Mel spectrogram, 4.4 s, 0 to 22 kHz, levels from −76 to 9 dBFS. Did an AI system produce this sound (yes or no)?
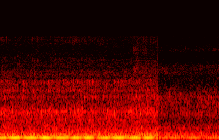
no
